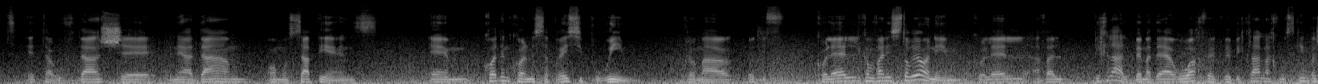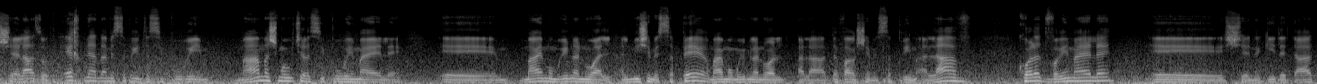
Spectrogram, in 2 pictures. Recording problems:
wind noise on the microphone; occasional gusts; 10 dB below the speech

